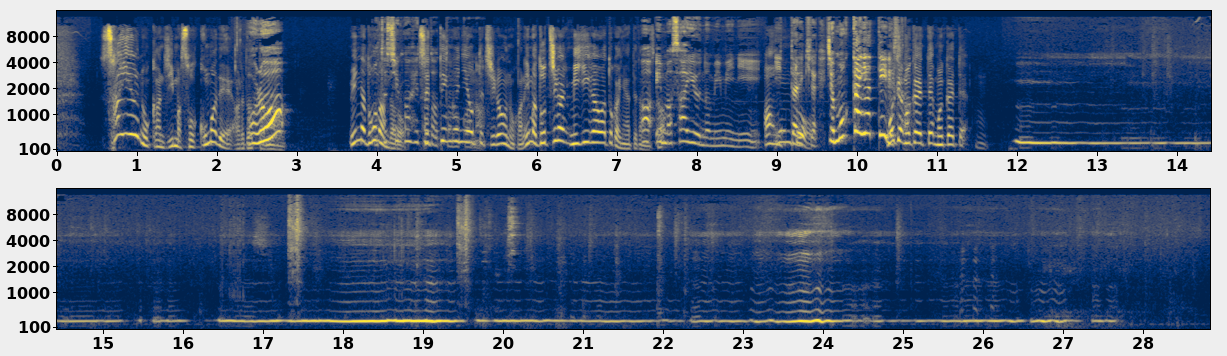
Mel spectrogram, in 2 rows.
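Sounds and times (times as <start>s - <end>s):
speech: 0.7s - 3.0s, 3.6s - 12.3s
voice imitating a buzzing mosquito: 11.5s - 27.8s.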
